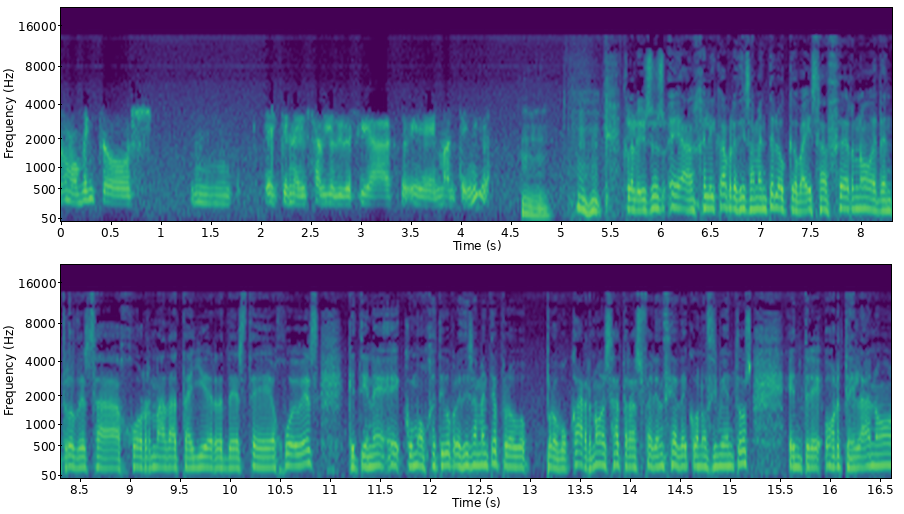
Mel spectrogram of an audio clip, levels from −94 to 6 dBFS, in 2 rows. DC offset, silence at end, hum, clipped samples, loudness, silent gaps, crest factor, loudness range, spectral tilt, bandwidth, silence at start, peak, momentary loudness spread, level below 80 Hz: under 0.1%; 0 s; none; under 0.1%; -24 LUFS; none; 16 dB; 3 LU; -6 dB/octave; 13.5 kHz; 0 s; -8 dBFS; 7 LU; -60 dBFS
